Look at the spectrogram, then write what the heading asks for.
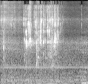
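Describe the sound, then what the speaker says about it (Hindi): Water drips and trickles as grated potatoes are squeezed by hand for hash browns, a short, soft run of splashing droplets that fades after about a second, with no talking. "इसको अच्छी तरह से निचोड़ के इसका पानी निकालना है।"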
